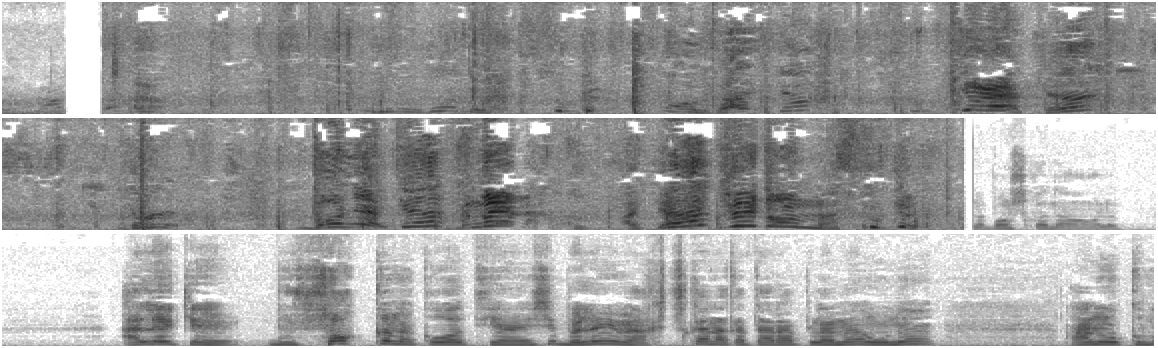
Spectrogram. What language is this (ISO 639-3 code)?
tur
